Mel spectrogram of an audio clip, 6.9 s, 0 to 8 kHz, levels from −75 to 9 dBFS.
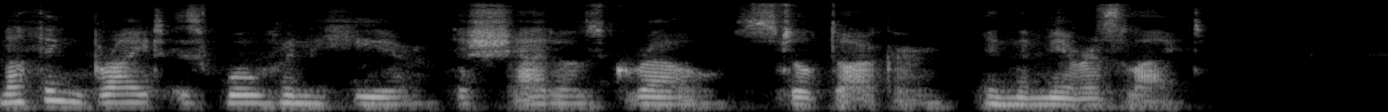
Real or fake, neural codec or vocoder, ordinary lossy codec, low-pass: real; none; AAC, 32 kbps; 7.2 kHz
